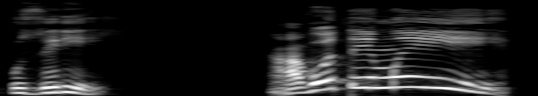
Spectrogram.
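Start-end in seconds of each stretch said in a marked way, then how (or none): 1.3-2.6 high, slow, clownish squeal; silly squealing clown. A narrator's reading. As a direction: announce it like a goofy circus clown. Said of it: "дурашливым визгливым голосом". (клоун дурашливым визгливым голосом)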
